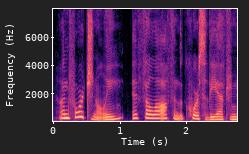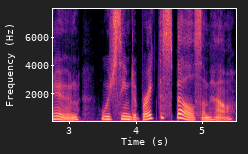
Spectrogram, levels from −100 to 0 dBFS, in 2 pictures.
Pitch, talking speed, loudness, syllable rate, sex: 210 Hz, 185 wpm, -18 LUFS, 5.7 syllables/s, female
